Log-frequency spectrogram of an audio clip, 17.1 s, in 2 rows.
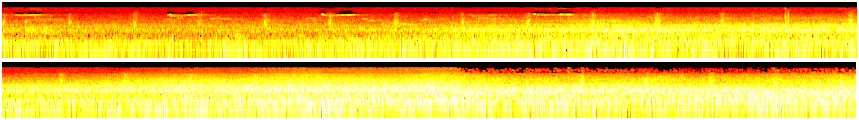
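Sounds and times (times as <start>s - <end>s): approaching car road noise: 0.0s - 17.0s
bird short high chirps: 1.6s - 2.3s, 3.0s - 5.8s.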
